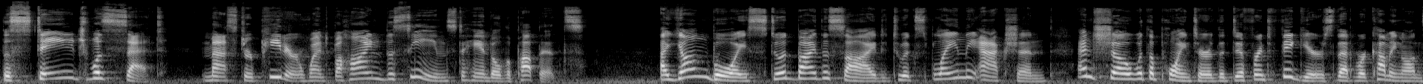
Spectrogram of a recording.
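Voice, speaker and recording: A woman narrating a children's story from a script, telling it in an expressive, deliberate way. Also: medium pitch.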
